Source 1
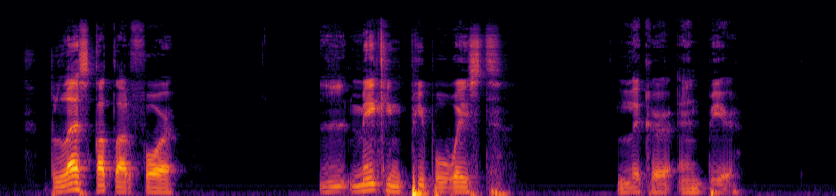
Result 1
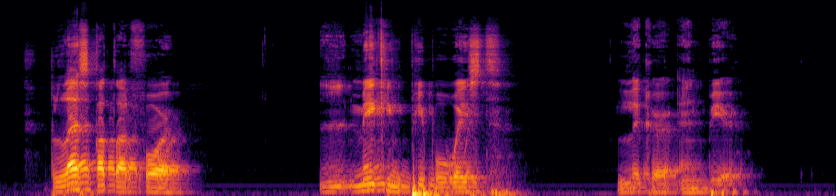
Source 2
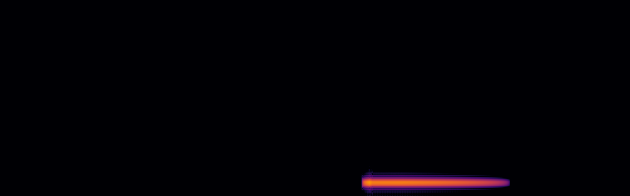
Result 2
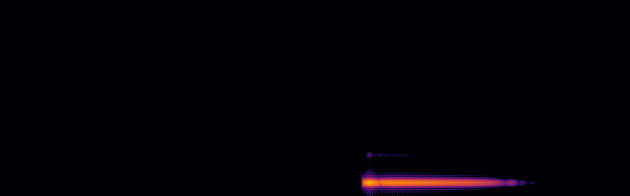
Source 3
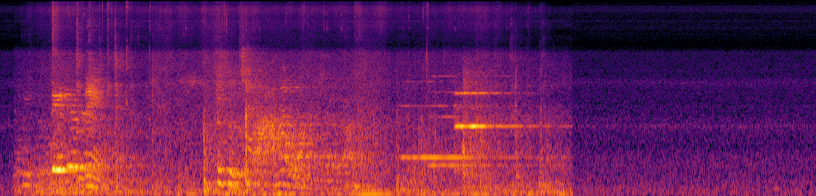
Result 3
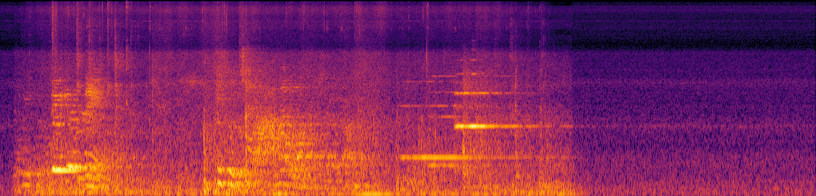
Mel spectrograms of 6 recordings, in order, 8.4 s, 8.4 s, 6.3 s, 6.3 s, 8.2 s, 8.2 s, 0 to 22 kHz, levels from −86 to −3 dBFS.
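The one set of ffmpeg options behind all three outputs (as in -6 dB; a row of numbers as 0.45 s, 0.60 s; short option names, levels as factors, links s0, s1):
-filter_complex "[0:a]asoftclip=type=tanh:threshold=0.316,asplit=2[s0][s1];[s1]adelay=105,lowpass=f=810:p=1,volume=0.501,asplit=2[s2][s3];[s3]adelay=105,lowpass=f=810:p=1,volume=0.22,asplit=2[s4][s5];[s5]adelay=105,lowpass=f=810:p=1,volume=0.22[s6];[s2][s4][s6]amix=inputs=3:normalize=0[s7];[s0][s7]amix=inputs=2:normalize=0,volume=1.78"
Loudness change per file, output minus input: +4.5 LU, +2.0 LU, +4.0 LU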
